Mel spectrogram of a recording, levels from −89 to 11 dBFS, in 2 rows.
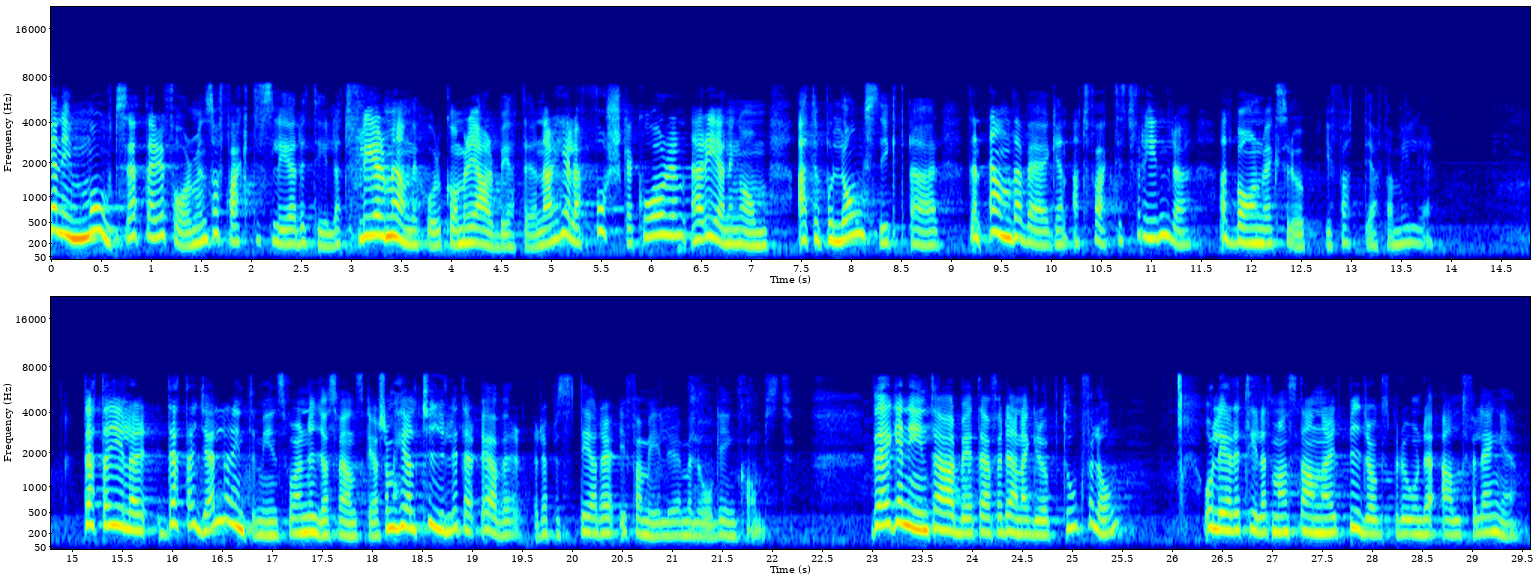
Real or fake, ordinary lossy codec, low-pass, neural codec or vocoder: real; none; 7.2 kHz; none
